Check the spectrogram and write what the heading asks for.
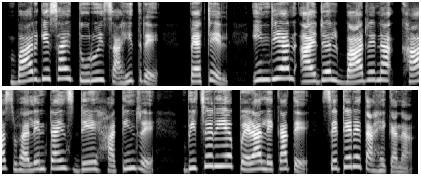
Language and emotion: Santali, neutral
